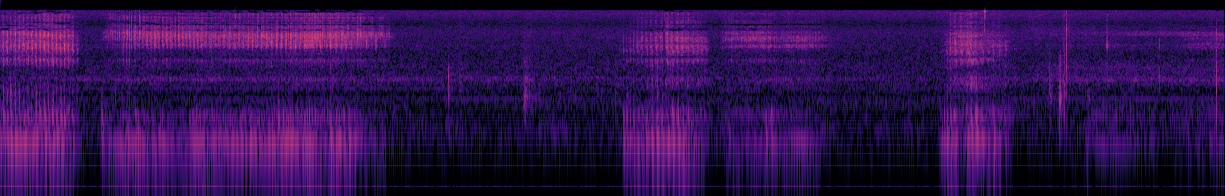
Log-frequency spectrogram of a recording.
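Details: Pit bull asleep in a chair: rough, rattling snores in irregular bursts with quieter breathing between; snoring.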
